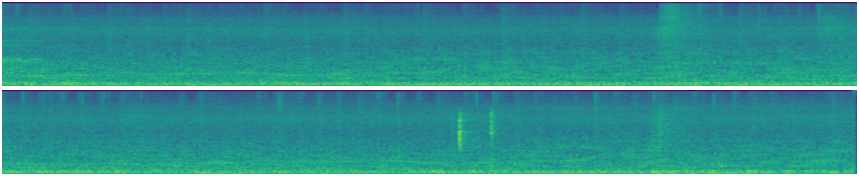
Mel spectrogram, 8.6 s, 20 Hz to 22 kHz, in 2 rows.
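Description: B-17 bomber aircraft in the naval combat game War on the Sea drone overhead, a dense, continuous low propeller-engine rumble that stays loud and steady, with a few faint higher clicks over it.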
